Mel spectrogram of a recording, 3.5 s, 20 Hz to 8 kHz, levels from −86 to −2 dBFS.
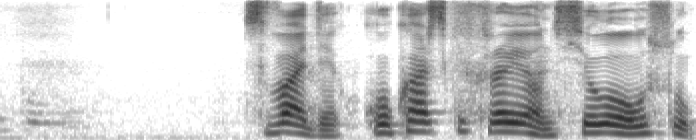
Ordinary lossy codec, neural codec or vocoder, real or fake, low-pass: none; none; real; none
